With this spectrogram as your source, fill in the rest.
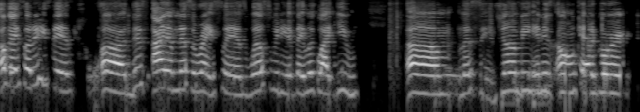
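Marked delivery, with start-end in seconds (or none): none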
